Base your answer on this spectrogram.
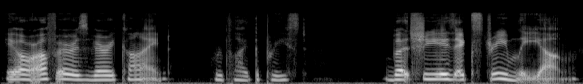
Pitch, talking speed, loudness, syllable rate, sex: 225 Hz, 135 wpm, -18 LUFS, 4.1 syllables/s, female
